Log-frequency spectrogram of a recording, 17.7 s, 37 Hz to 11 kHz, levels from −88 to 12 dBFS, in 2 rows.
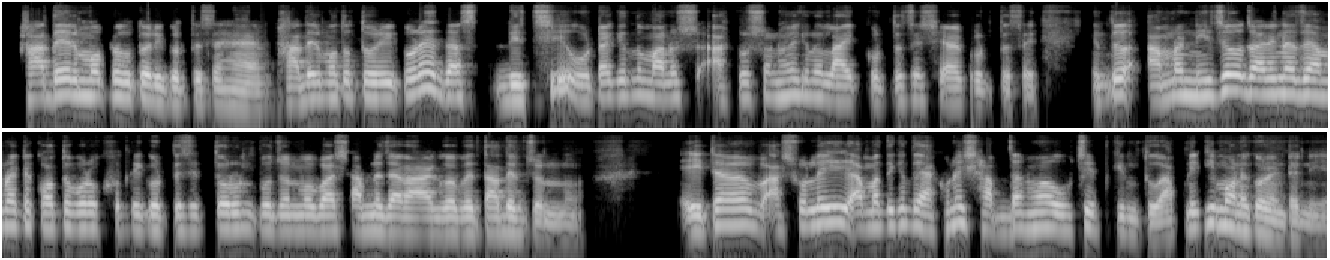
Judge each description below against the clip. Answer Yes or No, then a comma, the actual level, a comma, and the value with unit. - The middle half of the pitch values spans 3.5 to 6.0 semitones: Yes, average, 4.2 semitones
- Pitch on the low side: No, medium, 145 Hz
